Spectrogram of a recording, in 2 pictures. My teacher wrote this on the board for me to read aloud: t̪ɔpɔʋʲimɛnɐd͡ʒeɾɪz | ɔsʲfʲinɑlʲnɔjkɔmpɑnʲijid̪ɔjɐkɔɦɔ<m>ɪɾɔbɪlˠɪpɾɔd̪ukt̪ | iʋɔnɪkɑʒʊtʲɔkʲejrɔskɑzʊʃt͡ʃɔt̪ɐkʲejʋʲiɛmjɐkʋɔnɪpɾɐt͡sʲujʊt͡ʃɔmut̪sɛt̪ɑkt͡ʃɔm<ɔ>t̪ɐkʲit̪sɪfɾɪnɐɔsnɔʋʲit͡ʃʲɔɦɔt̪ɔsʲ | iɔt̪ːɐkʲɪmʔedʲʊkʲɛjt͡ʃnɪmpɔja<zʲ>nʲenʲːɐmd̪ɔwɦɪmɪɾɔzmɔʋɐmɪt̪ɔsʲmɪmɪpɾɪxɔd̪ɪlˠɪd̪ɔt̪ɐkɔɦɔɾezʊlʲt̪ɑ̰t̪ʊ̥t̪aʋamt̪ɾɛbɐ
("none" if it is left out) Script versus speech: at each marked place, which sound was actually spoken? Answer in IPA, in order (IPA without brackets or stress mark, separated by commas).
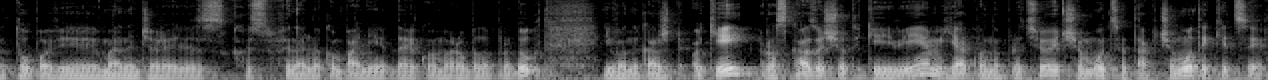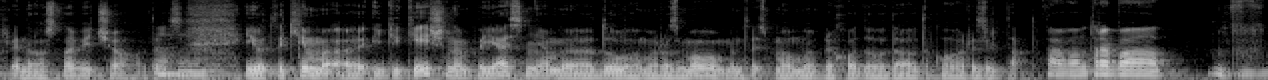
m, u, sʲ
